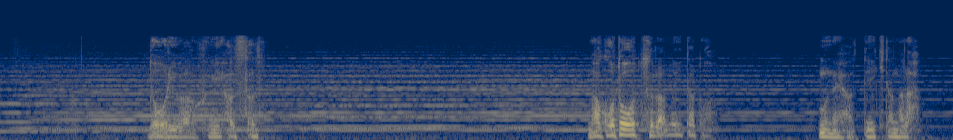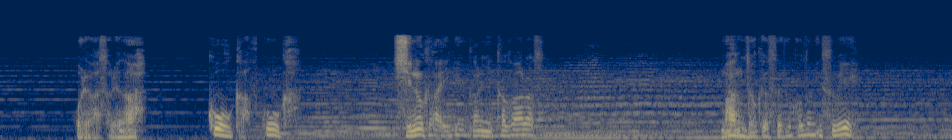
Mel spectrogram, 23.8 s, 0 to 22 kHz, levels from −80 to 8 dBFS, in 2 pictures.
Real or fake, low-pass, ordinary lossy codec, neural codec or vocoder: real; none; none; none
